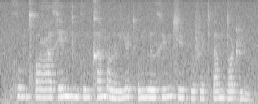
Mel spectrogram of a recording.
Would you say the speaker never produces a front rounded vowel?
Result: no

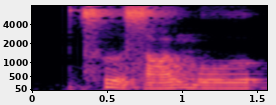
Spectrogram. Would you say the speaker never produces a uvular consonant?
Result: yes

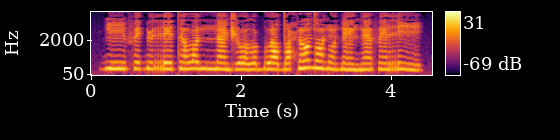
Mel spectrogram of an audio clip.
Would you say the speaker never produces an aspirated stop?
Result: yes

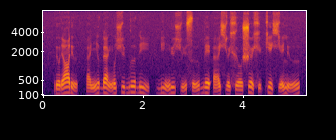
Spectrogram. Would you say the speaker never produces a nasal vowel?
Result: yes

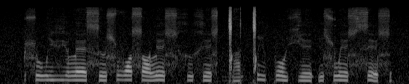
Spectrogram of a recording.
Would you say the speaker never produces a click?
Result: no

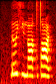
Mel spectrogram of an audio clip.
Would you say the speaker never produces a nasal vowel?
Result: yes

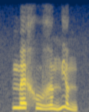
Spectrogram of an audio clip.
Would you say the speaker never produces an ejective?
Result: yes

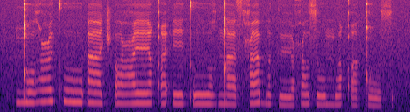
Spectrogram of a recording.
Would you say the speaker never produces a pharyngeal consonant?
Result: no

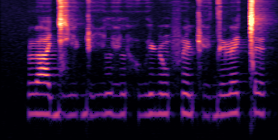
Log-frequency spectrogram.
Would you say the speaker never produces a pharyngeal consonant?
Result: yes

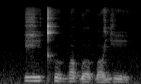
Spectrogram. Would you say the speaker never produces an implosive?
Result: no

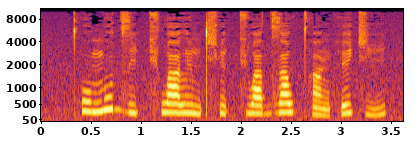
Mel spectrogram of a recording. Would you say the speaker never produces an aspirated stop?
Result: no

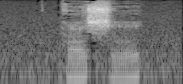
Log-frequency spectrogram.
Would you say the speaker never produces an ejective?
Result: yes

